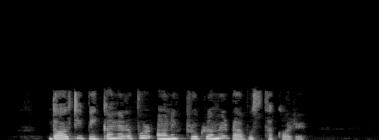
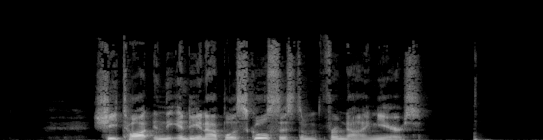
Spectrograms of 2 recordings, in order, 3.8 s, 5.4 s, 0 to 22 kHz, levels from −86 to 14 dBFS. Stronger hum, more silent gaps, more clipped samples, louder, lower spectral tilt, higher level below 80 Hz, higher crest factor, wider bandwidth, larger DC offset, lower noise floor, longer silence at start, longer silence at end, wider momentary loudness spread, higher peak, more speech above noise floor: neither; neither; neither; about the same, -17 LUFS vs -19 LUFS; about the same, -5 dB/octave vs -4.5 dB/octave; second, -64 dBFS vs -50 dBFS; about the same, 16 dB vs 20 dB; second, 8 kHz vs 16 kHz; neither; about the same, -75 dBFS vs -75 dBFS; second, 0.5 s vs 0.95 s; about the same, 0.75 s vs 0.65 s; about the same, 13 LU vs 13 LU; about the same, -2 dBFS vs -2 dBFS; about the same, 59 dB vs 56 dB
